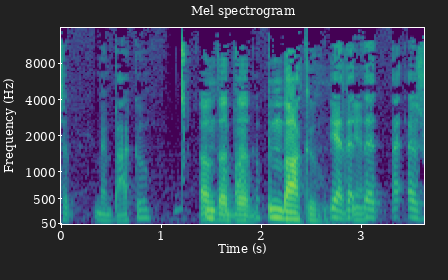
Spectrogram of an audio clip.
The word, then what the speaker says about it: M'Baku: And I understand that I pronounce it M'Baku.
